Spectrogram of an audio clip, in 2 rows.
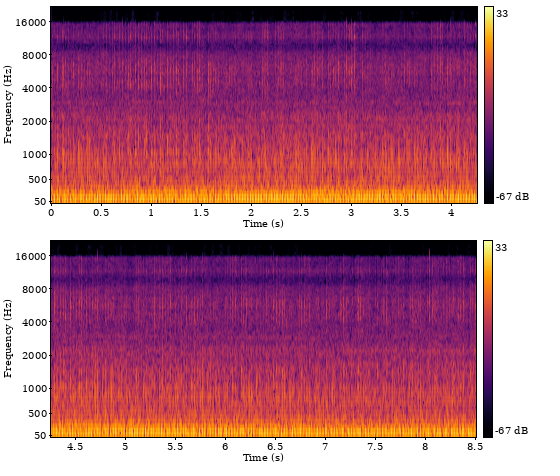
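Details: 1948 Chevy Fleetline small-block Chevy V8, 4-speed, open exhaust, test burnout under load after repair for pushrods breaking on first burnouts: deep steady roar at high revs, no ticking or clatter; sounds healthy, normal running under load.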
